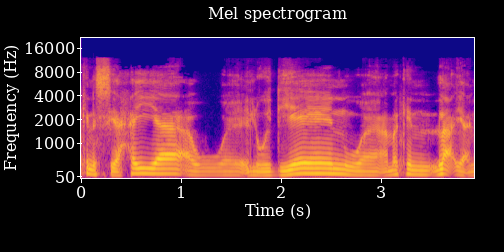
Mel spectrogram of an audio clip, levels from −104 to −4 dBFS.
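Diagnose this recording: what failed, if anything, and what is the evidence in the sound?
Nothing failed in this recording, and the sound gives no evidence of any fault.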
